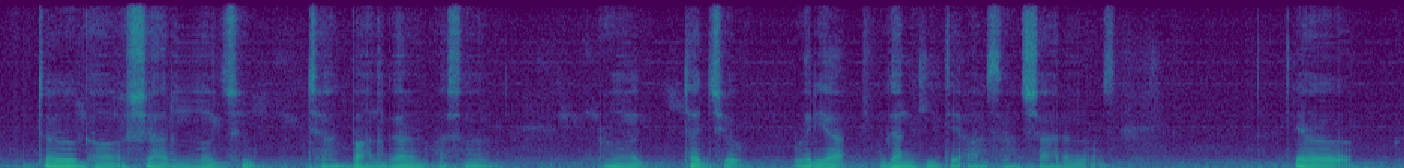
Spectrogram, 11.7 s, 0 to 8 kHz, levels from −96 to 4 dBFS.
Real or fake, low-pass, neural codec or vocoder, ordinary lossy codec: fake; none; codec, 16 kHz, 0.8 kbps, ZipCodec; none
